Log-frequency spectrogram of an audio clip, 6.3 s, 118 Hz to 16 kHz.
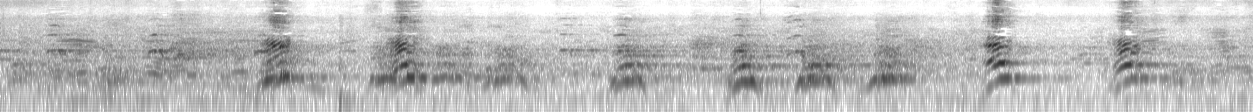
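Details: Champion-class male Pharaoh Hound at the EDS 2022 dog show, barking in a quick irregular series of sharp yelping barks, some paired, over constant background voices in a busy show hall.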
